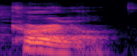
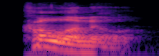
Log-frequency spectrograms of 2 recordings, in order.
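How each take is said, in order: First: The word is said with an R sound. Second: The word is said with an L sound. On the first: The speaker calls it right. "no, that's colonel" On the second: The speaker calls it wrong. "when I was a, a kid, I was like colonel, and then people corrected me"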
